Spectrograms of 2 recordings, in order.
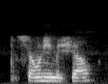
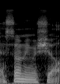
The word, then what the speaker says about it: Sony Michel: you say his name Michelle how it goes Tony Michelle yeah Sony Michelle all right so 18 points so had he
